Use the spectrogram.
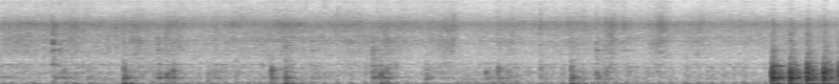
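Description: Vegetables for veg dum biryani fry in a pot, giving a steady sizzling hiss with scattered soft scrapes and knocks of stirring, then a louder metallic clatter near the end, close and free of speech.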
